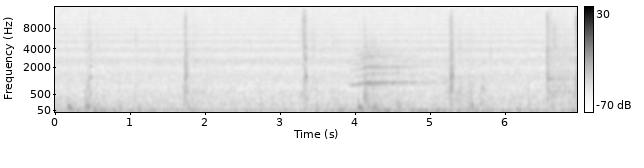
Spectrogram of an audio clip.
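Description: Badminton rally: sharp racket strikes on the shuttlecock about every one and a half seconds. A short high squeal about four seconds in, likely a shoe squeaking on the court floor.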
